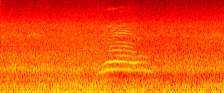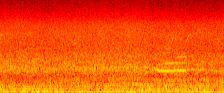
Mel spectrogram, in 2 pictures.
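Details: Fight between two cats: a furious brown tabby-and-white cat and a helpless brown tabby. A loud, sharply rising yowl, rich in overtones, flattens into a held moan. A second, quieter drawn-out wail comes near the end, all over a steady rumbling backdrop.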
